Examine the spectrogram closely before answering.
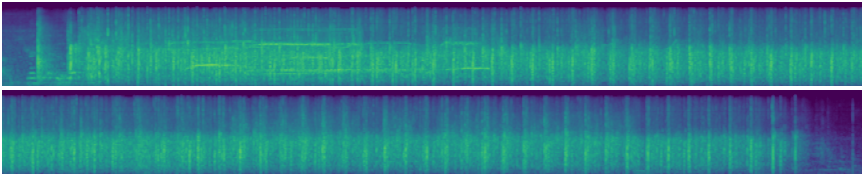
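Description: A large audience applauds and cheers in an echoing hall.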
